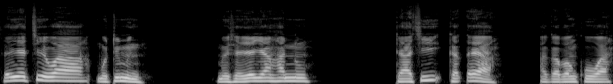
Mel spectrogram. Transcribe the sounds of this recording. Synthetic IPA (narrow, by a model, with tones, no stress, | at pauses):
sa˦jːaː˦t͡ʃe˦˨waː˦mʊ˨tʊ˦mɪ˨n | me˨ʃ̬ɐ˨jɐ˦jɐ˦ŋɦa˦nːuː˦ | taː˨t͡ʃi˦ka˨sʼɐ˦ja˨ | ʔa˨ɡɐ˨bɐ˦ŋkʷoː˦wa˦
